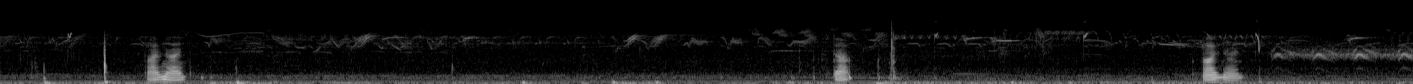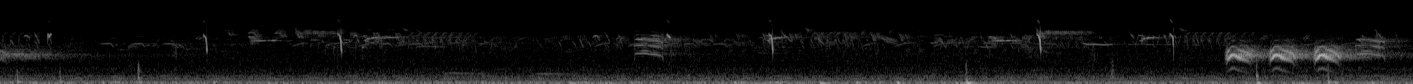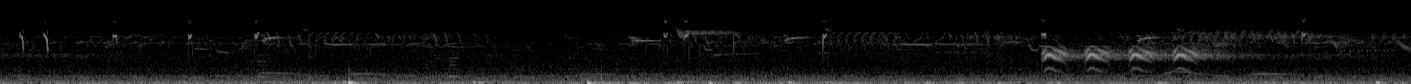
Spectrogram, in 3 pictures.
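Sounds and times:
steady low hum: 0:00.0 - 0:42.3
speech: 0:01.5 - 0:02.1, 0:08.4 - 0:08.6, 0:12.1 - 0:12.6
bird caught in a net giving harsh crow-like caws: 0:12.4 - 0:15.0, 0:26.4 - 0:29.0, 0:38.7 - 0:41.5.

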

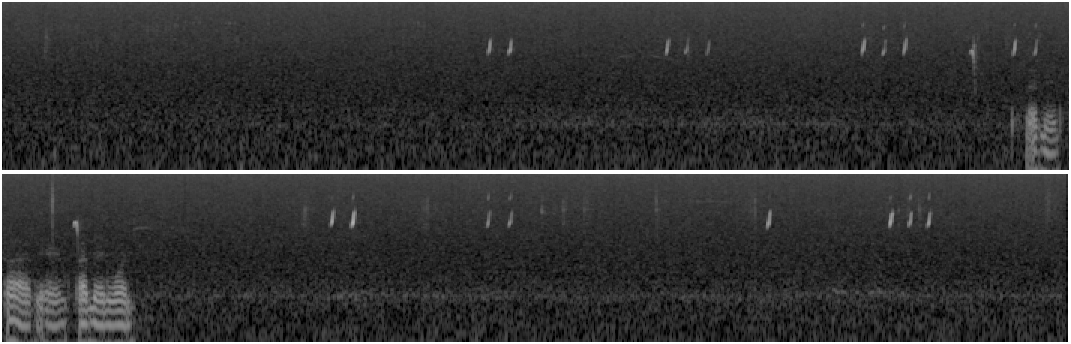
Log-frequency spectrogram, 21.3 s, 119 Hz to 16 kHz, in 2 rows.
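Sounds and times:
steady hiss of noise: 0:00.0 - 0:21.3
faint high bird chirps: 0:04.8 - 0:21.3
speech: 0:10.3 - 0:12.2.

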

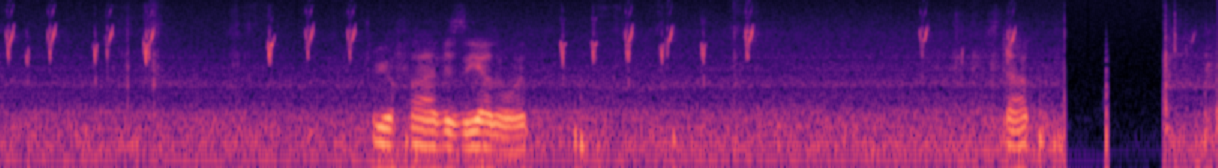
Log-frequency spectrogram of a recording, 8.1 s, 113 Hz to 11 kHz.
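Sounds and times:
bird chirping: 0:00.0 - 0:02.7, 0:03.6 - 0:05.2, 0:06.1 - 0:06.9
low steady hum: 0:00.0 - 0:08.1
speech: 0:02.5 - 0:04.0, 0:06.7 - 0:07.1.

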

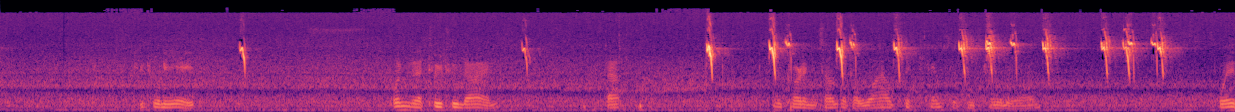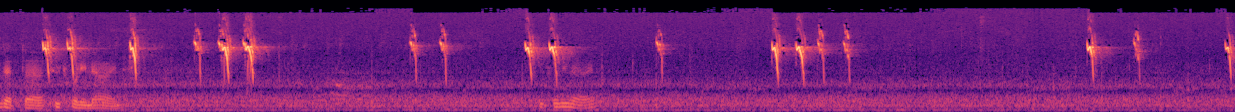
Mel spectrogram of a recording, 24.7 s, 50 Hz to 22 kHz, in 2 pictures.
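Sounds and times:
steady low noise: 0:00.0 - 0:24.6
speech: 0:01.4 - 0:02.2, 0:03.9 - 0:05.1, 0:06.0 - 0:06.6, 0:07.8 - 0:10.6, 0:12.2 - 0:13.7
crossbill giving type 2 calls: 0:02.4 - 0:02.6, 0:07.0 - 0:11.8, 0:12.7 - 0:15.1, 0:16.4 - 0:16.9, 0:17.6 - 0:18.1, 0:18.9 - 0:19.1, 0:20.0 - 0:21.0, 0:23.2 - 0:23.8.

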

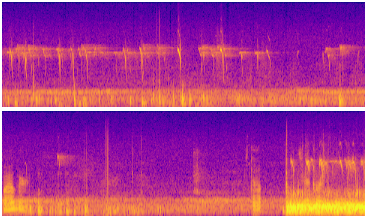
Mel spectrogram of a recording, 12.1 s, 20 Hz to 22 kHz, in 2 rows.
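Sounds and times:
wild birds squawking and chirping while taking off and circling: 0:00.0 - 0:12.0
speech: 0:06.1 - 0:06.7
rumbling busy background: 0:10.8 - 0:12.0.

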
